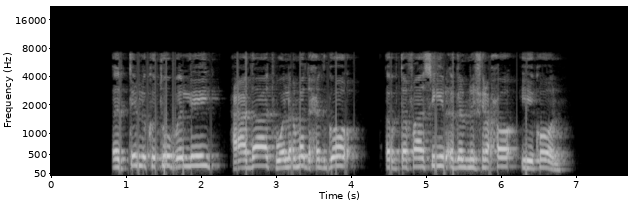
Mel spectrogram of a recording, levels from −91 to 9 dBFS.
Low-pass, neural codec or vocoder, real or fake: 7.2 kHz; none; real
